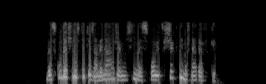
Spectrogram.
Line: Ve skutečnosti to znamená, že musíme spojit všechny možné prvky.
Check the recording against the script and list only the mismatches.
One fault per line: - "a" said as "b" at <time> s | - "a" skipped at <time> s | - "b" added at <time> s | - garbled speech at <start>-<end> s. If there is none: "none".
none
